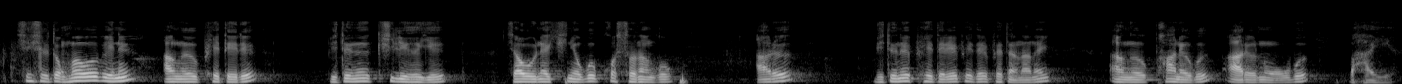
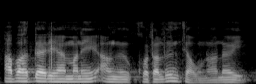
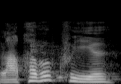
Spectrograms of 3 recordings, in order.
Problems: constant background noise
